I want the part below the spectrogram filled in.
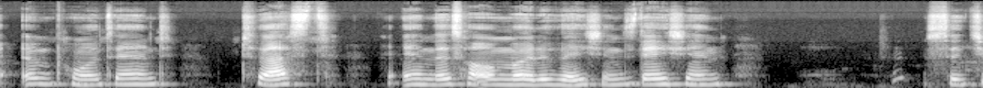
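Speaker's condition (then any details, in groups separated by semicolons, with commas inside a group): Cerebral palsy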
